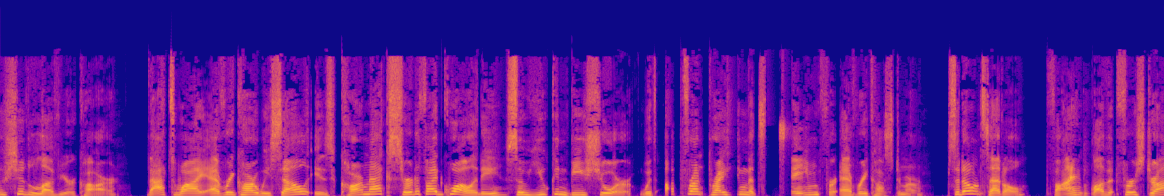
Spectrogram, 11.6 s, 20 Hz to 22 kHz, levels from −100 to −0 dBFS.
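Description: Just after "can be sure with", from 6.67 to 6.73 s, the speech briefly smears, a short blur where the sound seems stretched rather than spoken. This is short concealed packet loss: about 40 ms of the call arrived too late for the decoder, so the receiver kept the previous sound going, extending its pitch or noise shape, and then blended back into the real signal.

From 7.27 to 9.87 s the speech turns choppy and robotic, with pieces of sound dropping out. This is repeated packet loss. Twelve separate holes, totalling 560 ms and covering about 22% of the stretch, were each patched by continuing the last sound before the next one arrived. The longest gap lasts 120 ms. The same choppy, robotic quality returns from 10.33 to 10.93 s. Six holes totalling 200 ms are concealed there, about a third of the span, none longer than 60 ms, so the breaks are shorter but more densely packed.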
